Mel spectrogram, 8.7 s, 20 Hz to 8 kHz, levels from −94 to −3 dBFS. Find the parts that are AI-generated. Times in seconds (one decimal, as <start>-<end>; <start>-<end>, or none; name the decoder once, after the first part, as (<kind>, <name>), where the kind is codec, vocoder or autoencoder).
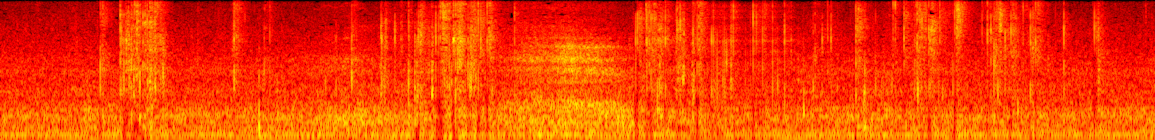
5.3-6.0 (codec, DAC)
